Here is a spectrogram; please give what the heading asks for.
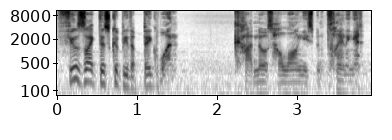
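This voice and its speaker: A man's voice: deep voice, very animated, normal speed, a bit bright, slight background noise. An actor playing a rattled, bitter enemy soldier in a video game, grudgingly telling what he knows. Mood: uneasy, confiding. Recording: music behind the voice. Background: game music.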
